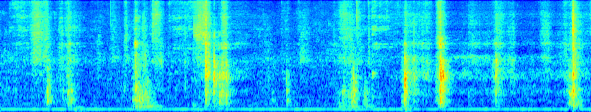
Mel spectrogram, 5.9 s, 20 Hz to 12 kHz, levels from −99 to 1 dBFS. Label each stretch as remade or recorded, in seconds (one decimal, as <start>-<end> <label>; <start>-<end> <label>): 0.0-2.0 recorded; 2.0-2.5 remade; 2.5-3.9 recorded; 3.9-5.9 remade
